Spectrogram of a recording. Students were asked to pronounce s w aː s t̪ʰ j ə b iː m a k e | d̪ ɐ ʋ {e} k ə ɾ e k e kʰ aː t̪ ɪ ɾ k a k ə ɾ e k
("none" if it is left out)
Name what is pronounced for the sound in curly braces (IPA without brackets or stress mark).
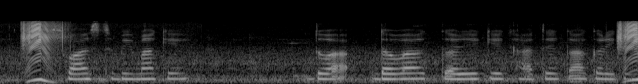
a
